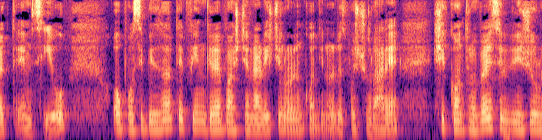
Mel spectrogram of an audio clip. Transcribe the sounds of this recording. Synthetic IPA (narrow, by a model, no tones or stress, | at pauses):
k̚t̪ʰḛmsḭu | o̞po̞sibilit̪at̪e̞find̪̚ɡɾevaʃt͡ʃe̞naliʃt̪iloɾɨ̰ŋko̞nt̪inṵd̪esfəʃuɾa̰ɾe̞̰ʃiko̞nt̪ɾo̞ve̞rse̞led̪inʒuɾu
